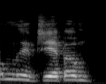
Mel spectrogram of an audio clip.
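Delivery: bad put-on Australian accent. Imitating the show's host by saying his name: bad Australian accent as Luke Tipple. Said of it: "My Australian accent keeps going to an English accent".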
